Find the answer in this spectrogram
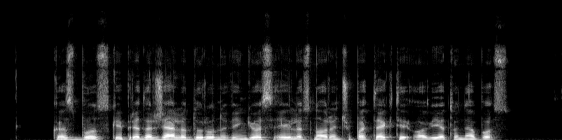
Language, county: Lithuanian, Alytus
